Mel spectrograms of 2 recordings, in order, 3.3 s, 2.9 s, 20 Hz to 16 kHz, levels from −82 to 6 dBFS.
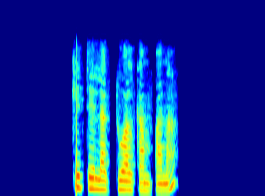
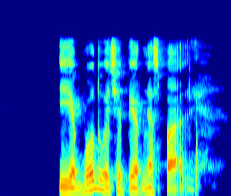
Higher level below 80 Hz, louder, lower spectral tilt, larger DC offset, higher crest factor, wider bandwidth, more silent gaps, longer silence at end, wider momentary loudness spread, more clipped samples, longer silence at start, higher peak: second, -58 dBFS vs -52 dBFS; about the same, -20 LUFS vs -19 LUFS; first, -6.5 dB/octave vs -4 dB/octave; neither; about the same, 20 dB vs 18 dB; about the same, 7.6 kHz vs 8 kHz; first, 1.39-1.44 s vs none; first, 1.1 s vs 0.35 s; second, 5 LU vs 11 LU; neither; first, 0.9 s vs 0.75 s; about the same, -2 dBFS vs -2 dBFS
